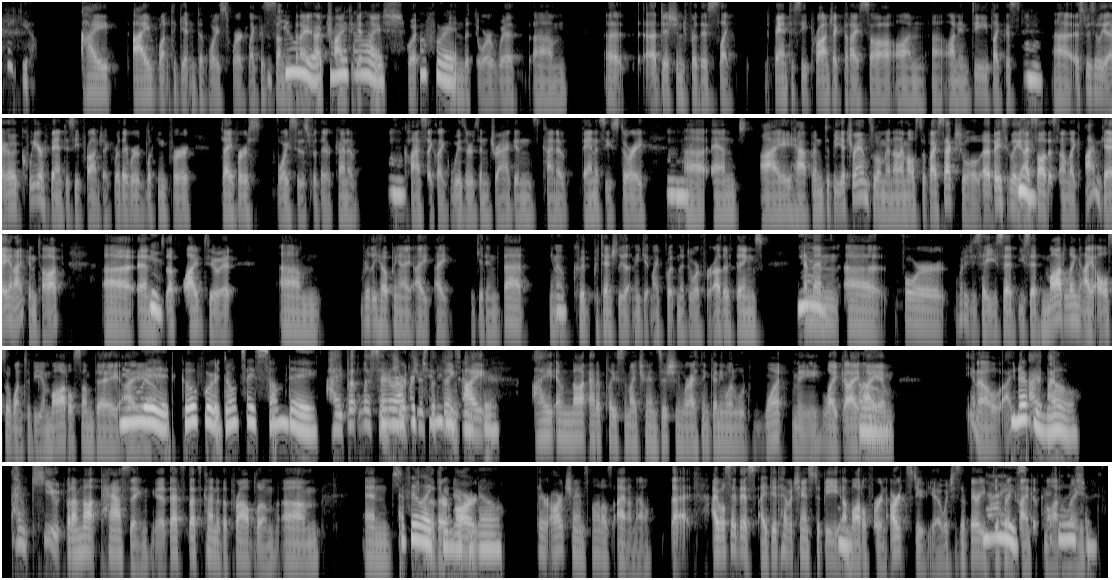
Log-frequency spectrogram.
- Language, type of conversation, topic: English, unstructured, Which hobby have you recently rediscovered, what drew you back, and how is it enriching your life now?
- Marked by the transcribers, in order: other background noise; tapping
